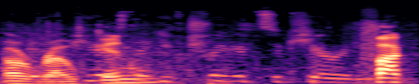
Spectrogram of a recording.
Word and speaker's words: Orokin: orokin well technically she or does he it's pronounced orokin that or akin here I'm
